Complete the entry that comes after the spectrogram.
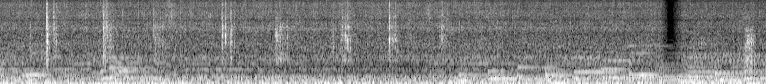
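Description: Shrimp, diced onion and garlic sizzling in oil in a nonstick frying pan, a steady hiss with scattered pops and crackles. The sound drops out for a split second a little over eight seconds in.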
